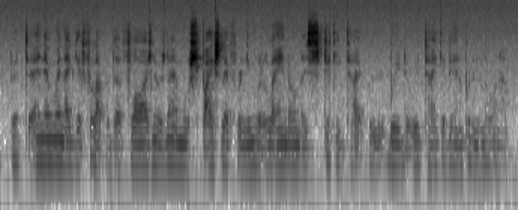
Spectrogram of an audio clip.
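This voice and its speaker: With an Australian accent, a man speaks at a very fast pace and medium pitch, using fairly even intonation and hardly any pauses over noticeable background noise. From Sydney, Australia. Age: 60s. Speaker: retiree recording life story. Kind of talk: oral memoir. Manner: hesitant, many fillers.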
